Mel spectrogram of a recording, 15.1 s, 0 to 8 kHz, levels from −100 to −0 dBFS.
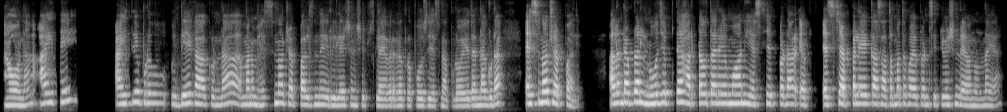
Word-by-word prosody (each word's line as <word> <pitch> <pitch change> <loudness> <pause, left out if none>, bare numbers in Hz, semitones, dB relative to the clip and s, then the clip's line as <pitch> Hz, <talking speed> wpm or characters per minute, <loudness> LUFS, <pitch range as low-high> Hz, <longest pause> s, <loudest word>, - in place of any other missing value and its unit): అవునా! 195 0 +1 0.2
అయితే, 265 +2 -1 0.8
అయితే 235 +3 0
ఇప్పుడు 260 -2 -2 0.3
ఇదే 230 +3 +1
గాకుండా, 220 -1 0 0.3
మనం 215 0 +1
యెస్, 200 0 -8
నో - - +2
చెప్పాల్సింది 210 0 -1
రిలేషన్‌షిప్స్‌లో 190 0 -3
ఎవరైనా 180 +1 -3
ప్రపోజ్ 180 0 -4
జేసినప్పుడో 175 -1 -6
ఏదన్నా 190 +1 0
గూడా 220 +4 +2 0.4
యెస్, 235 +1 +1
నో 280 - +9
చెప్పాలి. 220 -8 -1 0.5
అలాంటప్పుడు 260 +3 +5
ఆళ్ళు 265 -3 +4
నో 235 - +6
జెప్తే 265 +1 +2
హర్ట్ 240 +1 +2
అవుతారేమో 245 -1 +2
అని 245 0 +3
యెస్ 210 0 -5
చెప్పడా 230 -1 0 0.2
ఎఫ్ 200 +1 -11 0.2
యెస్ 210 0 -2
చెప్పలేక 235 +1 +3
సతమత 220 +1 -1
పడిపోయిన 215 -1 -1
సిట్యుయేషన్‌లు 210 0 -3
ఏమన్నా 185 0 -3
ఉన్నయా? 185 -1 -7
215 Hz, 145 wpm, -22 LUFS, 195-235 Hz, 0.8 s, నో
